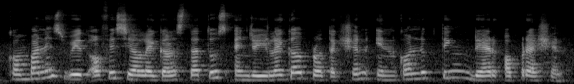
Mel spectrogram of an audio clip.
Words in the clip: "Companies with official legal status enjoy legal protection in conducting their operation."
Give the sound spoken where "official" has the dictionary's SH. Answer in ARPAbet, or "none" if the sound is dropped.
S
